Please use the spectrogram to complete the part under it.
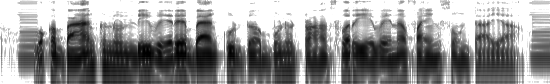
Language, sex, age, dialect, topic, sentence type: Telugu, male, 31-35, Utterandhra, banking, question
